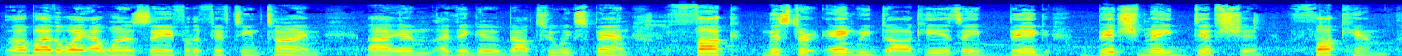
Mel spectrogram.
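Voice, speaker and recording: A man's voice: a little high, fairly even intonation, unhurried, slight background noise. A man chatting casually as a streamer, rambling and opinionated, with plenty of swearing. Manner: rambling, profanity-laden, opinionated. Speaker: streamer hosting a group story reading. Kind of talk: casual chat.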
